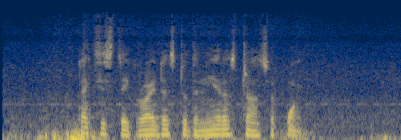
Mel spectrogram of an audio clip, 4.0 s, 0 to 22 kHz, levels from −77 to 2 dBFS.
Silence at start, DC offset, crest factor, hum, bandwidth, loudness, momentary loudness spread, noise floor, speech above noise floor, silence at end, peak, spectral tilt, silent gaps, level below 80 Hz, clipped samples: 0.05 s; under 0.1%; 14 dB; none; 14 kHz; -15 LUFS; 20 LU; -36 dBFS; 22 dB; 0.05 s; -2 dBFS; -6 dB/octave; none; -24 dBFS; under 0.1%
